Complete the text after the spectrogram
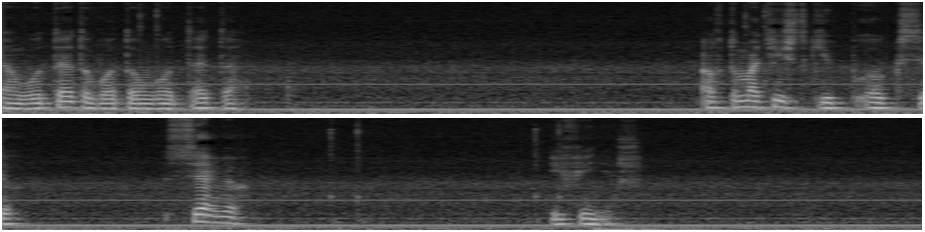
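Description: A mouse button clicks.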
